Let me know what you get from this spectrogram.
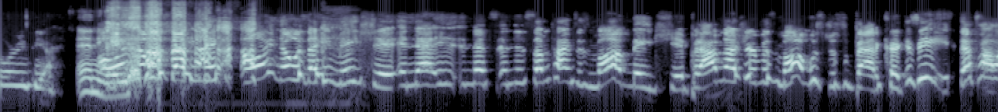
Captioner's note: laugh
